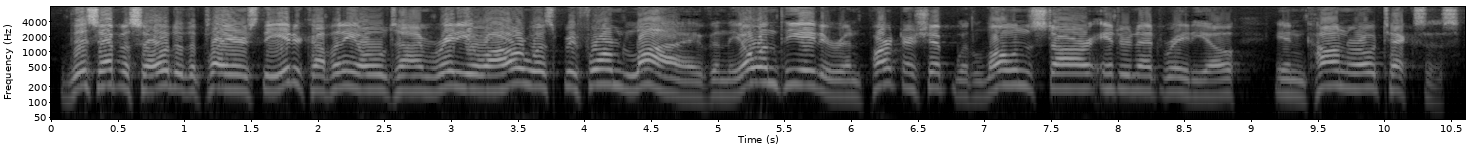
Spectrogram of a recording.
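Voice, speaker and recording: Guy doing radio show credits, pretty high crisp voice, formal and polished. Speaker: announcer. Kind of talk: scripted radio show sign-off announcing. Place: live on a theater stage.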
